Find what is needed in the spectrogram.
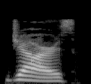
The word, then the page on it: jars: British English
